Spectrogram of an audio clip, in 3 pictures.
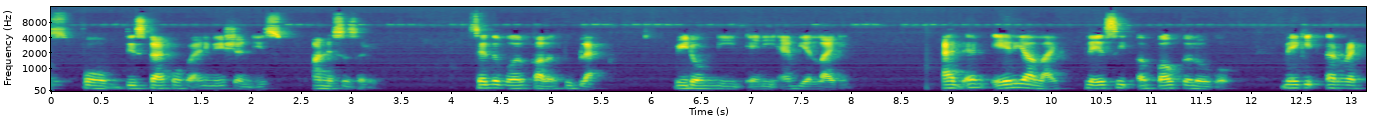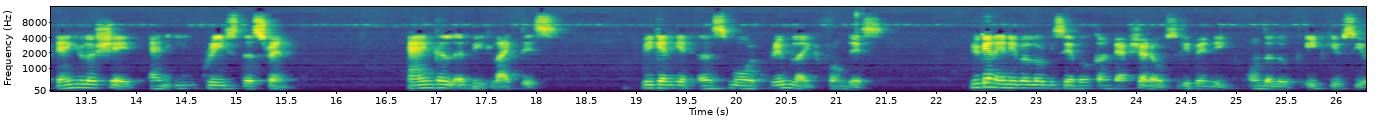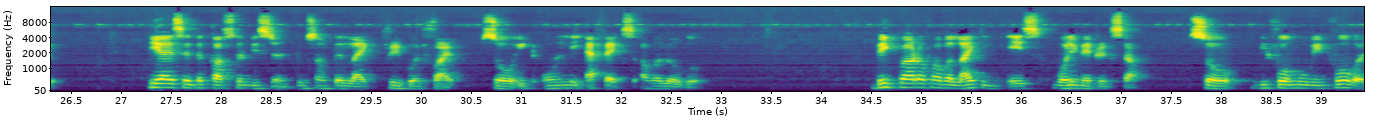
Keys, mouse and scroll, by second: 4.3 click, 5.1-5.4 drag, 8.5 shift+middle click, 8.8 shift+a, 10.7 g, 10.7 z, 11.5 click, 11.9 g, 11.9 z, 12.4 click, 13.4 click, 13.9 click, 14.4 click, 15.3 click, 15.8 KP_0, 17.3 KP_3, 18.6 r, 20.0 click, 21.3 g, 21.5 click, 22.1-22.7 drag, 22.7-23.9 scroll up 4, 23.9 scroll down 2, 24.1 scroll down 3, 24.2-25.0 scroll up 3, 26.1-26.7 drag, 27.5 click, 29.5 click, 29.9 click, 30.2 click, 30.6-31.7 drag, 32.2-33.9 drag.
